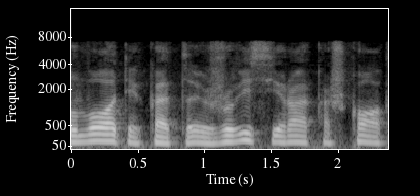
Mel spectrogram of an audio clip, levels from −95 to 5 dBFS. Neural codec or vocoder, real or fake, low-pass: codec, 16 kHz, 2 kbps, FunCodec, trained on Chinese and English, 25 frames a second; fake; 7.2 kHz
